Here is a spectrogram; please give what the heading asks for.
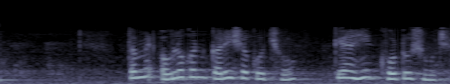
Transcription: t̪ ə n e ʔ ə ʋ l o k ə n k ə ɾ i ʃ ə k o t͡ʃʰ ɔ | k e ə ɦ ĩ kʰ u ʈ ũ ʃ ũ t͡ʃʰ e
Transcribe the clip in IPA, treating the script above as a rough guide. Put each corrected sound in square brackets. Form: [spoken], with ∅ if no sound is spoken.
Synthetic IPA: t̪ ə [m] e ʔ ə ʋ l o k ə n k ə ɾ i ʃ ə k o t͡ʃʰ ɔ | k e ə ɦ ĩ kʰ [o] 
